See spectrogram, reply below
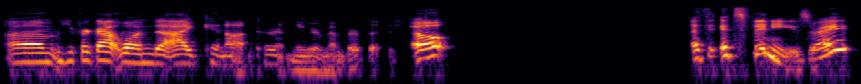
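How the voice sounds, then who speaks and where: A woman's voice: lowish voice, wildly swooping pitch, moderate pace, vocal fry, fairly bright tone. A woman chatting casually as a panelist in a group discussion. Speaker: panelist in a post-show cast discussion. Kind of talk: casual chat.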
